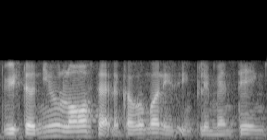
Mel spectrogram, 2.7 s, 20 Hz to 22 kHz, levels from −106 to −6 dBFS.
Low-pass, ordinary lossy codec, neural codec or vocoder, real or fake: 3.6 kHz; none; vocoder, 44.1 kHz, 128 mel bands every 512 samples, BigVGAN v2; fake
